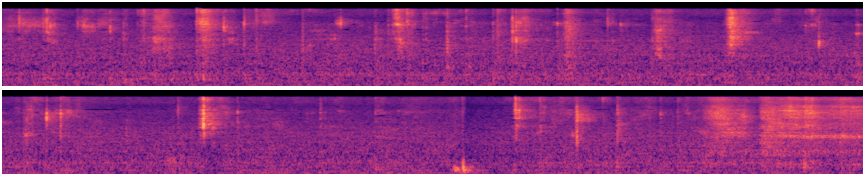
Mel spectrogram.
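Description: Close-up mouth sounds of chewing braised pork ribs: many short wet clicks and smacks. There is one louder thump about two-thirds of the way through, and a brief noisier stretch near the end as she bites into a rib from the bowl.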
